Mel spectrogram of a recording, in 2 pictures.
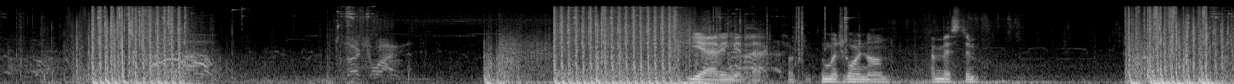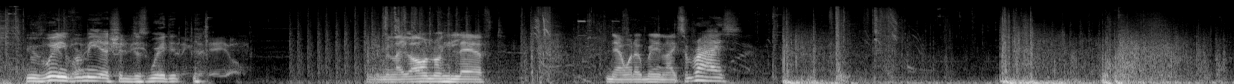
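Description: Rifle fire rattles in rapid bursts.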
